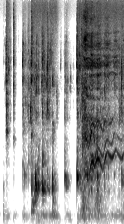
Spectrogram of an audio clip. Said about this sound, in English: I'm not pouring this very well.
